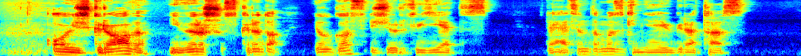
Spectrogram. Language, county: Lithuanian, Klaipėda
